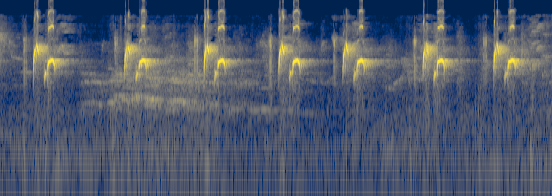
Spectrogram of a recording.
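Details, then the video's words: Ashy tailorbird sings a sharp, high, chipping phrase with a ringing whistle, repeated about every three-quarters of a second, seven times over; recording used as a lure call. "perenjak kepala merah"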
